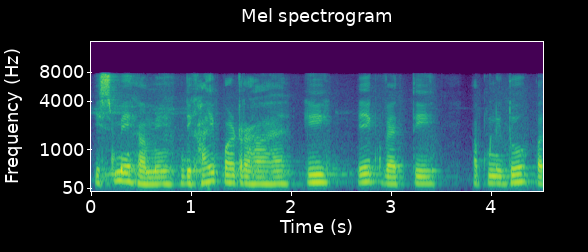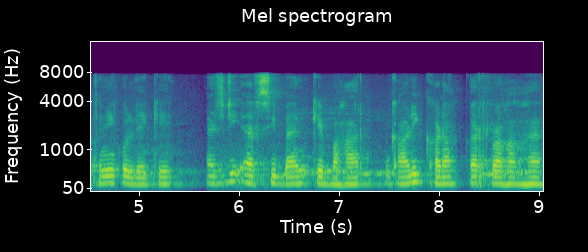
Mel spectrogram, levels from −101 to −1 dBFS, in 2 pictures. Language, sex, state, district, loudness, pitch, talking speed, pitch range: Hindi, male, Chhattisgarh, Raipur, -19 LUFS, 130 Hz, 150 wpm, 125-145 Hz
